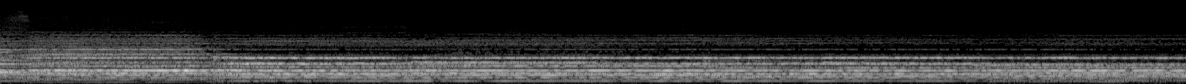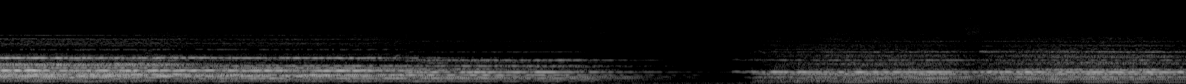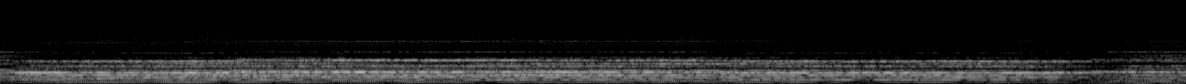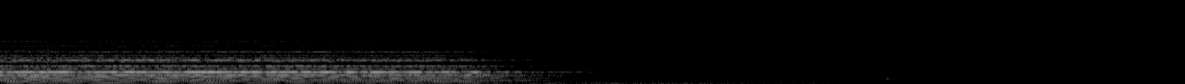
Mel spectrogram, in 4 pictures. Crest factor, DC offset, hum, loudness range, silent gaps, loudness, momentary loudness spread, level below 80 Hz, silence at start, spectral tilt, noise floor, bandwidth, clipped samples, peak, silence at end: 20 dB; under 0.1%; none; 15 LU; none; -28 LUFS; 15 LU; -68 dBFS; 0 s; -6.5 dB/octave; under -90 dBFS; 10.5 kHz; under 0.1%; -8 dBFS; 6.8 s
